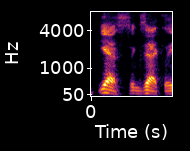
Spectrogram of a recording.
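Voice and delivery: ordinary talk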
